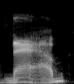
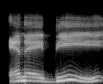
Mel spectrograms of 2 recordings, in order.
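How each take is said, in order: First: It is said as a single word. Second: Each letter is said separately, one by one. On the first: "it could be called" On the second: "is usually spelled out"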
